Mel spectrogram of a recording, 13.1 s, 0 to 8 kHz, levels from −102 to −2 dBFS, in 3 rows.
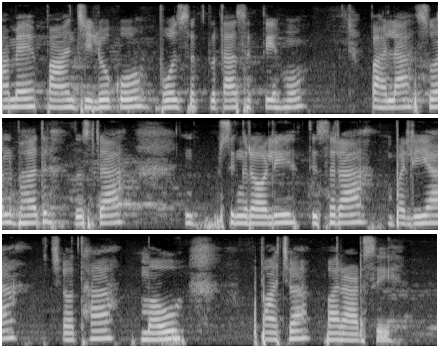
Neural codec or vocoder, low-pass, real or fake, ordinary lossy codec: none; 7.2 kHz; real; none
